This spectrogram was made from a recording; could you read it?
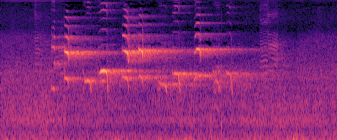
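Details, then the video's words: Whistling cockatiels giving a quick run of sharp, bright chirps and short slurred whistles packed into about one and a half seconds, then trailing off into quieter scattered notes against a faint low hum. "Cocktail birds whistling sound"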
